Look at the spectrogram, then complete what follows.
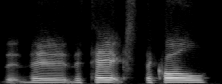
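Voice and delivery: usual speaking voice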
